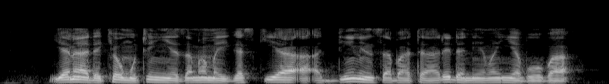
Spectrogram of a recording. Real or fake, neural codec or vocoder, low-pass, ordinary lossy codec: fake; vocoder, 24 kHz, 100 mel bands, Vocos; 5.4 kHz; MP3, 48 kbps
